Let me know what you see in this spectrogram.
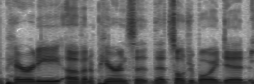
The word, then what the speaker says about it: Soulja Boy: Yes, Soulja Boy.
